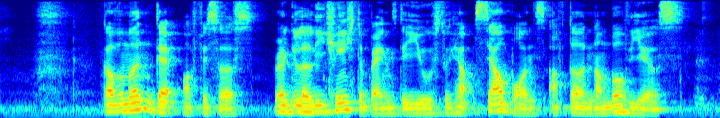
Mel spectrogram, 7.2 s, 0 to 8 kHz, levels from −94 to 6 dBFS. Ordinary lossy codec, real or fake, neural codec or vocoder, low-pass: none; fake; codec, 16 kHz, 16 kbps, FunCodec, trained on Chinese and English, 50 frames a second; none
